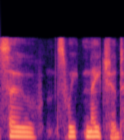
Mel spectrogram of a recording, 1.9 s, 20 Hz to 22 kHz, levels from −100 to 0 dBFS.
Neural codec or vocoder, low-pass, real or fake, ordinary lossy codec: none; 7.2 kHz; real; MP3, 64 kbps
